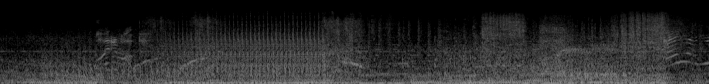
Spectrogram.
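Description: Gunship weapons pound ground targets in Mass Effect 3, a dense, continuous barrage of heavy fire and blasts filling the whole stretch, loud and close, with voices and radio chatter running over it.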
